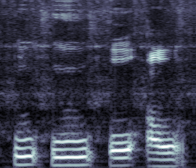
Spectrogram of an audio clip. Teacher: इसमें ओठ गोलाकार हो जाते हैं। इनको वृत्त मुखी कहते हैं।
